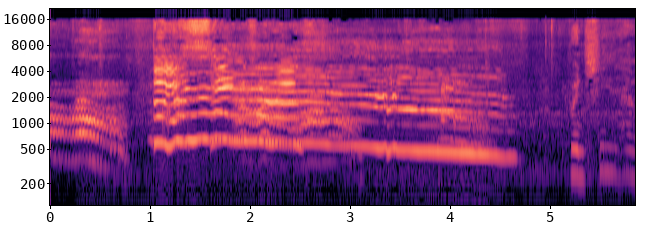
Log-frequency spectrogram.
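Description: A Siberian Husky puppy gives a long, wavering howl that slowly slides down in pitch.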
